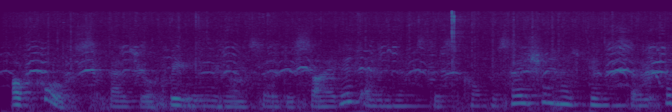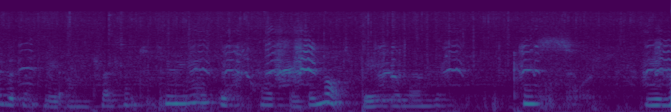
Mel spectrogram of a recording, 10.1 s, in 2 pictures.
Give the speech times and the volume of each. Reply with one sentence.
You can hear the speech from 0.1 to 10.0 s, at a steady volume.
